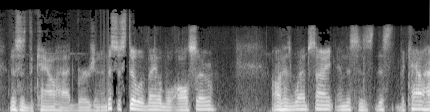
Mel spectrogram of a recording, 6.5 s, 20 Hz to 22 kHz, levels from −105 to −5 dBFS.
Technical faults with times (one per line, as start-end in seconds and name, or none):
1.44-1.63 processor overload crackle
2.02-6.46 adaptive stream at a lower bitrate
